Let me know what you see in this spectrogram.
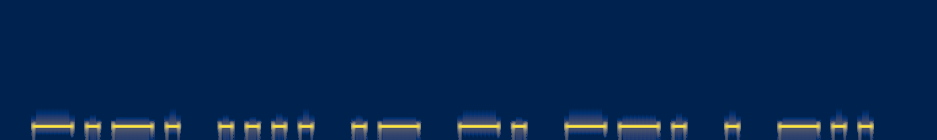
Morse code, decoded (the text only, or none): CHANGED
